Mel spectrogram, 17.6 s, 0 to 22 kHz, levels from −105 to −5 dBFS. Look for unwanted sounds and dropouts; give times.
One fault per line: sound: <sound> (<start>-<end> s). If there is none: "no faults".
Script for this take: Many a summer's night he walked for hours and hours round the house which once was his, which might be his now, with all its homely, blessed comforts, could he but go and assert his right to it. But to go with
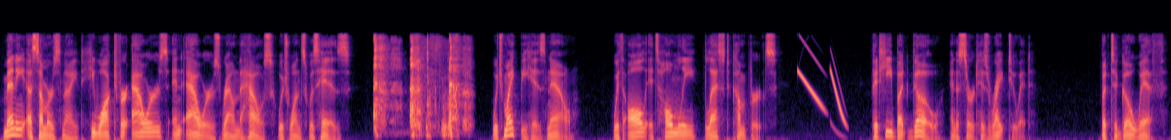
sound: cough (5.6-7.2 s)
sound: chirp (12.0-12.7 s)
